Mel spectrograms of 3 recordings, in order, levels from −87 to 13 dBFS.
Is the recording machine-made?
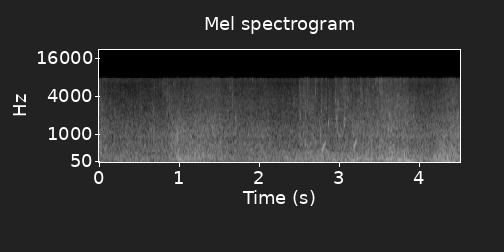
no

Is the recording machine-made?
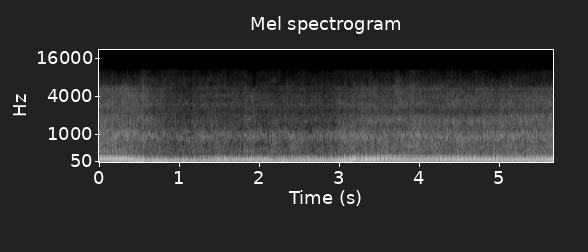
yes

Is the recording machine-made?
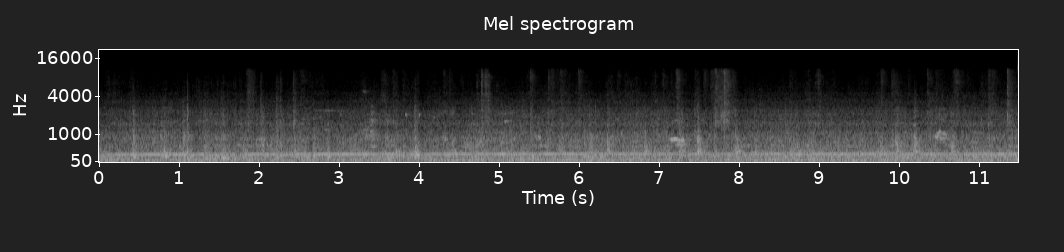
no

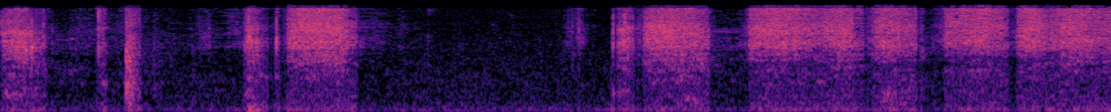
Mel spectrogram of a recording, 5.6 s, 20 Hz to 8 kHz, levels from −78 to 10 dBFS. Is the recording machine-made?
no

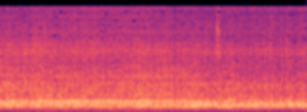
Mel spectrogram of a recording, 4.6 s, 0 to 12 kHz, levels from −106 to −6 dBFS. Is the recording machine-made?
no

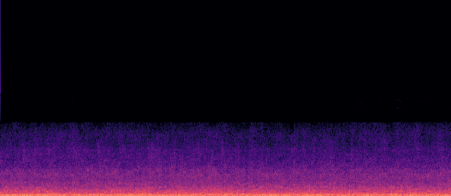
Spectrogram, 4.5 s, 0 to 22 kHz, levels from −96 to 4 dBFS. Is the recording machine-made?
yes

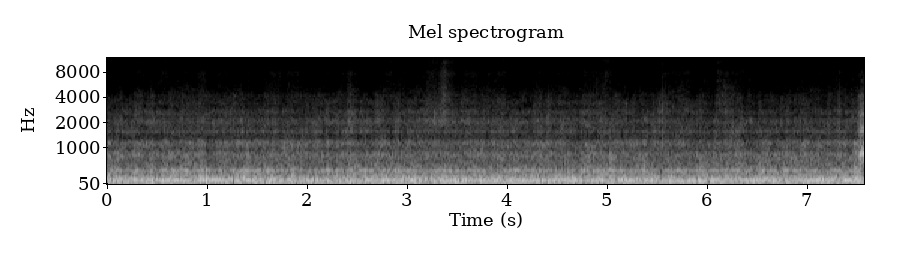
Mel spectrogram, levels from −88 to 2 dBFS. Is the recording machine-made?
yes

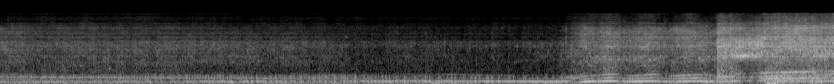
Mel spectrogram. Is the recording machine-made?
yes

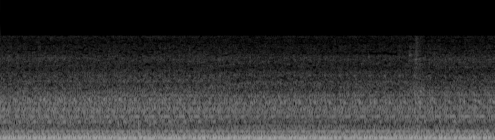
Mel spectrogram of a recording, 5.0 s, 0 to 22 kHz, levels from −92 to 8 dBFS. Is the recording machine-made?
no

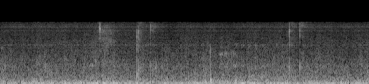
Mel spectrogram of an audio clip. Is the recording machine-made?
yes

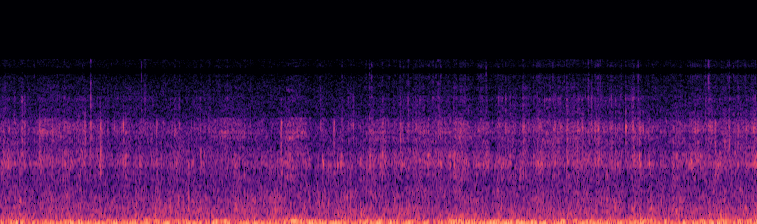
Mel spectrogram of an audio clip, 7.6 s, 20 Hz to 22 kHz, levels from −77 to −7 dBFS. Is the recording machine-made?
no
